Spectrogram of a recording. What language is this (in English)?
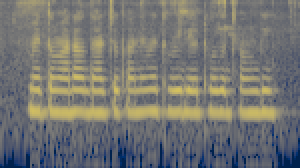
Hindi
